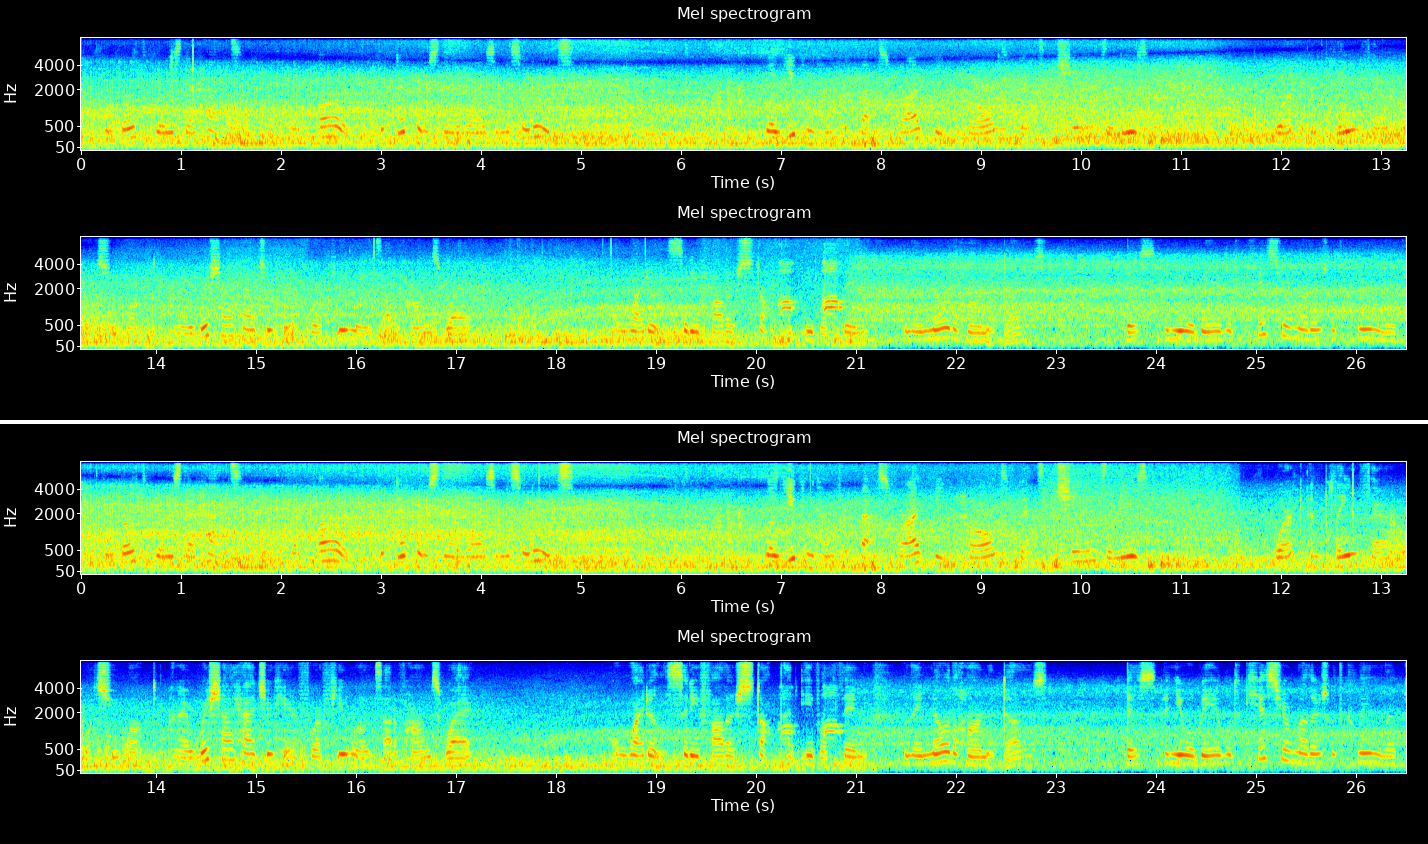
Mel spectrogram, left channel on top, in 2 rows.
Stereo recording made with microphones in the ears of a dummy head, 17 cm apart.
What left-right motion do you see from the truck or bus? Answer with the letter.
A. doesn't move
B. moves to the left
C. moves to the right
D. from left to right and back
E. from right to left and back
B.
